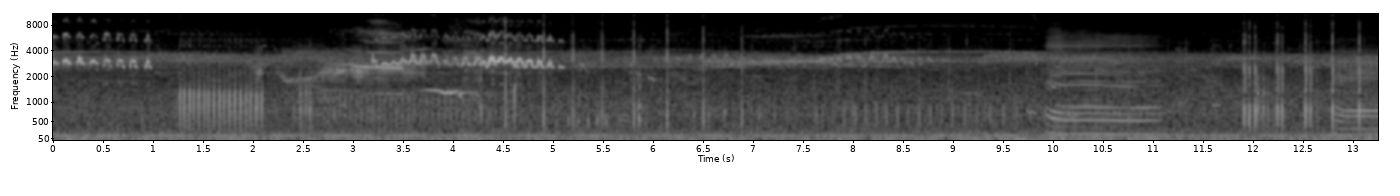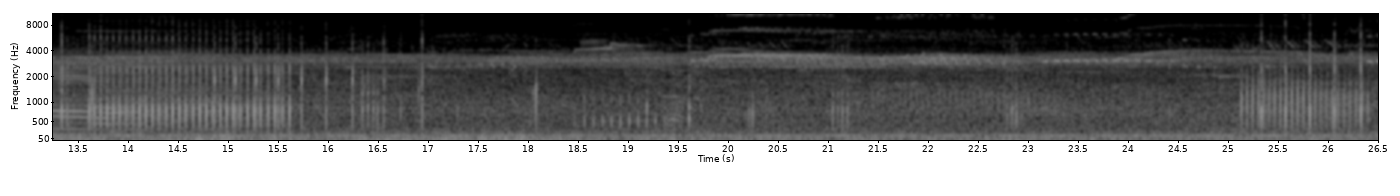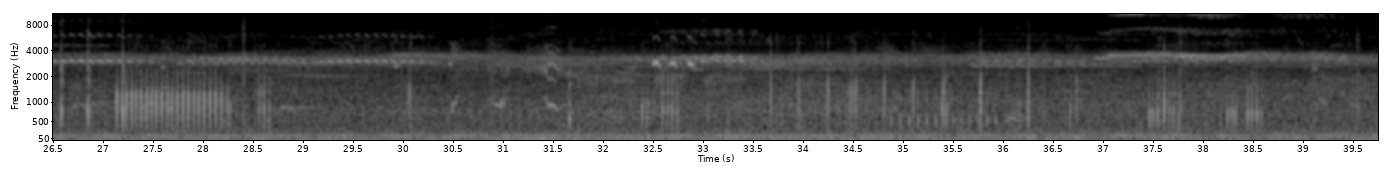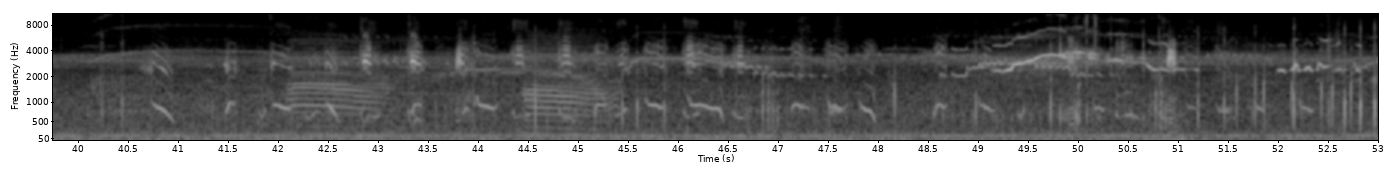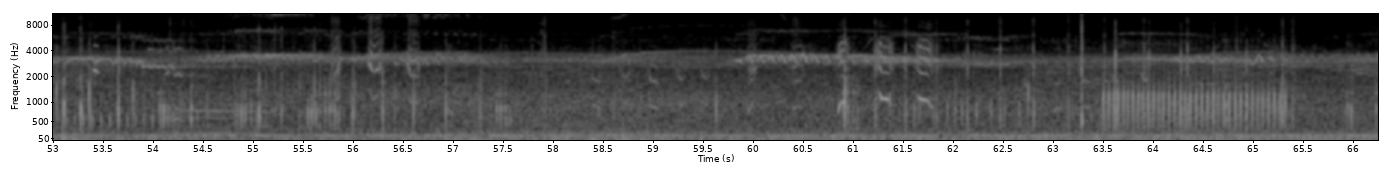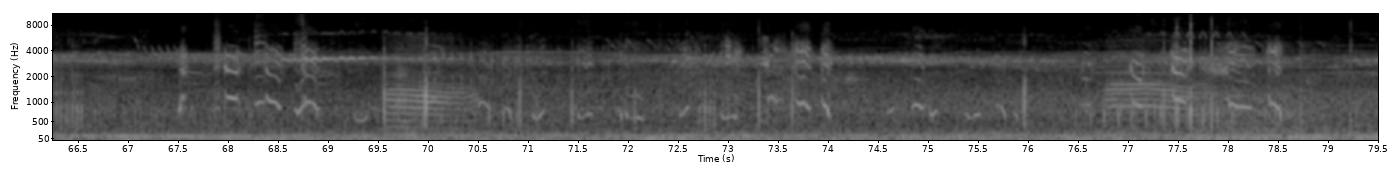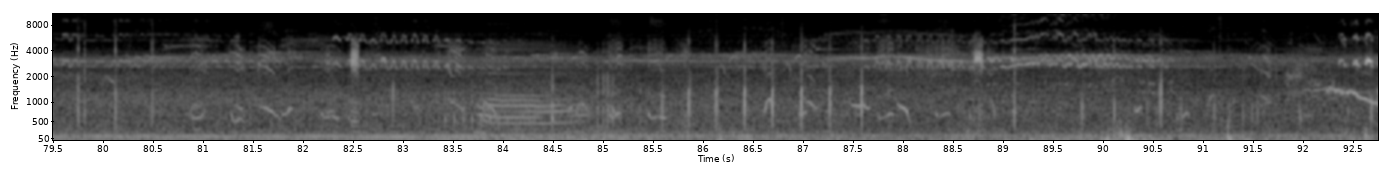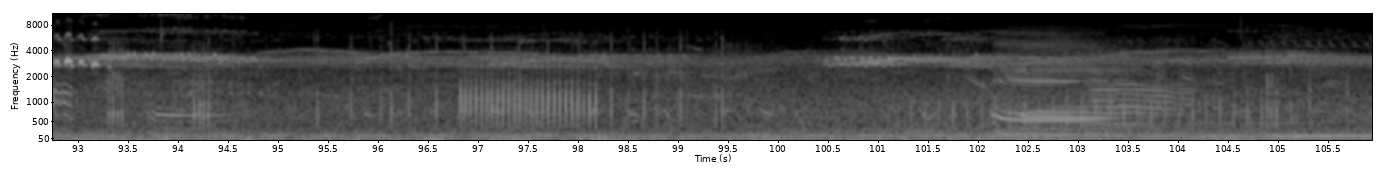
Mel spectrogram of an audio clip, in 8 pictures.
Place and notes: Laysan albatross dancing ... Sand Island ... Midway Atoll ... calls and bill clapperings ... white terns ... black noddy ... canaries ... open Sony ECM 959 one point stereo mic to Sony Minidisk ... warm ... sunny ... blustery morning ...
